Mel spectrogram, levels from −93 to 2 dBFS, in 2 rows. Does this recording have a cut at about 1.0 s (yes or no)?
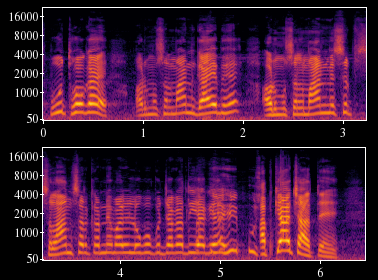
no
